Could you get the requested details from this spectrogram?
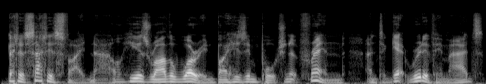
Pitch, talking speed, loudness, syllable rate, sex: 105 Hz, 220 wpm, -20 LUFS, 6.0 syllables/s, male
